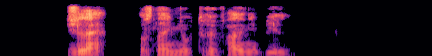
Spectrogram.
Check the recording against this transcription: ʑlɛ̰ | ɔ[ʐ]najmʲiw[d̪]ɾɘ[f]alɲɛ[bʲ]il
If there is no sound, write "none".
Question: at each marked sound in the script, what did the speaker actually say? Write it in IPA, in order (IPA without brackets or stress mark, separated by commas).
z, t̪, f, bʲ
